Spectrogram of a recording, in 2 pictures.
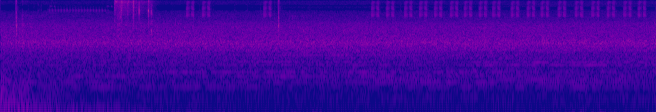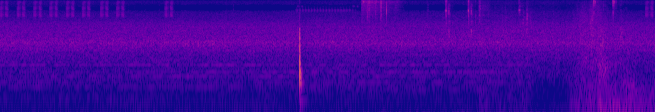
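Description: Soft clicks tick quickly, one after another.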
